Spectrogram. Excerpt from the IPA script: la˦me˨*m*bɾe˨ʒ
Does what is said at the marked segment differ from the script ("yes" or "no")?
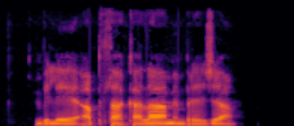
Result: no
